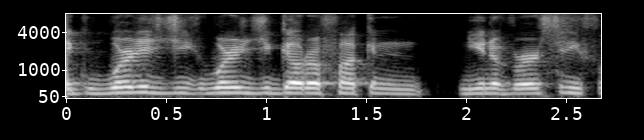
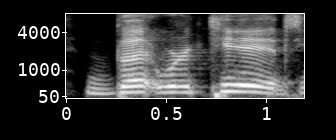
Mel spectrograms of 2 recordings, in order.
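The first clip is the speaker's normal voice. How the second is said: mocking whine; 3 semitones higher, 7 dB louder, much slower than usual. Mocking the other side's whine.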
